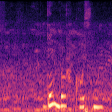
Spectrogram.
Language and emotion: Russian, sad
